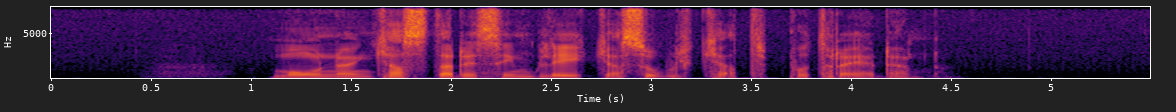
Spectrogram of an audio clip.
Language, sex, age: Swedish, male, 40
